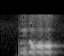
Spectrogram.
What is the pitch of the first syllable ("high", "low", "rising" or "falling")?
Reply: high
